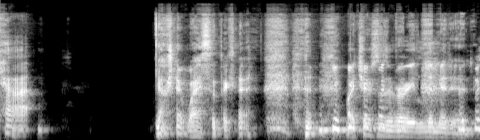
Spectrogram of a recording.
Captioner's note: laughs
